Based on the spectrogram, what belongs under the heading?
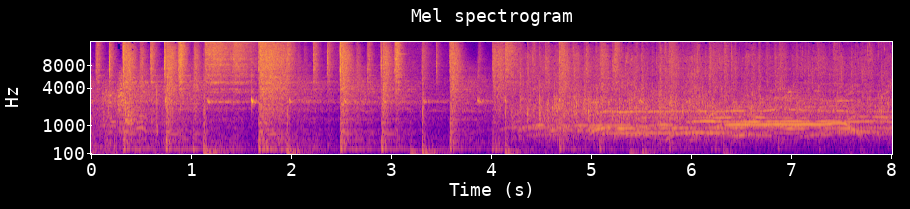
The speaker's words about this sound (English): Please, please, ladies and gentlemen, please hold your applause. I know you're excited.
